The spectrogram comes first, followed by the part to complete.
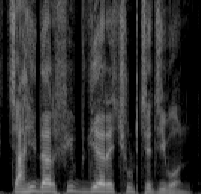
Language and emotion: Bengali, neutral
